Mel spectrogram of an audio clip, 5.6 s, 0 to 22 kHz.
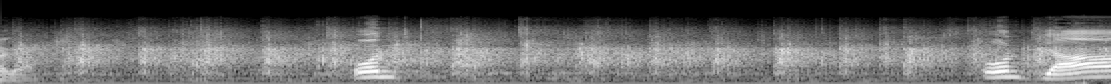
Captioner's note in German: Beifall bei der CDU und dem BÜNDNIS 90/DIE GRÜNEN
